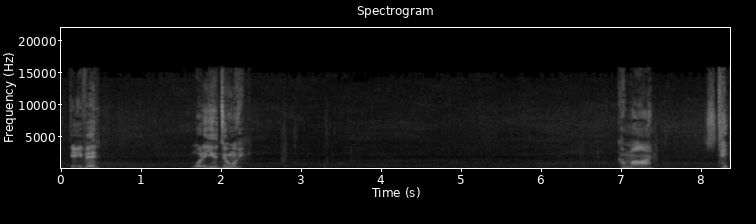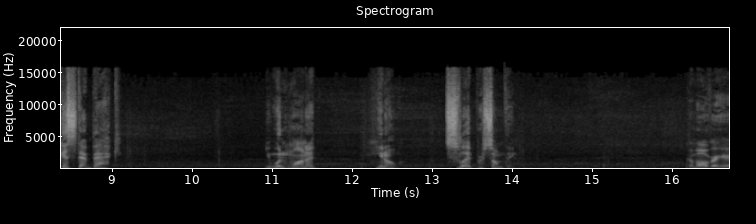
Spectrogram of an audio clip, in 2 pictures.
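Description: A young man speaks nervously and pleadingly, close by.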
